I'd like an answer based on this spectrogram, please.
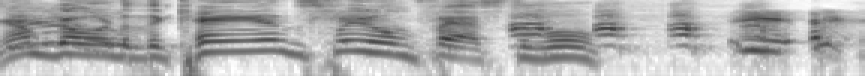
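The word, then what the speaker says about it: Cannes: Can I ask is it con or is it the can film festival?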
